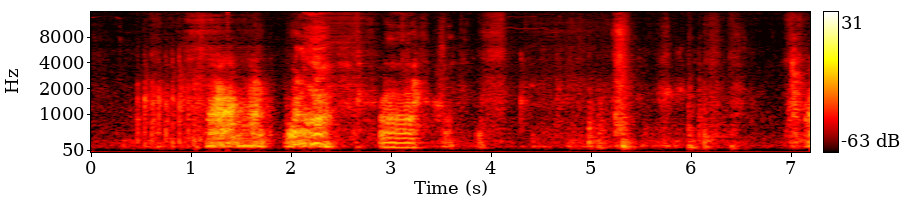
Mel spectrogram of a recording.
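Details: Pet Lhasa Apso and Italian Greyhound playing a game; several loud rasping growls around the first three seconds, then softer grumbling, thumps and a sharp click from the rough-and-tumble.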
